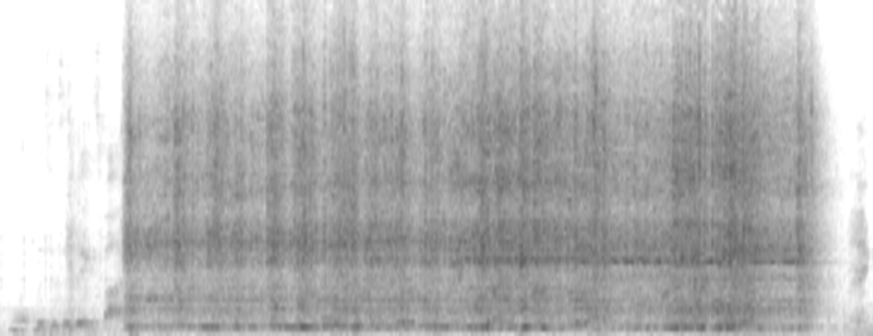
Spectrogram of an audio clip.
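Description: Steady high-pitched grinding and whirring for about nine seconds, then a brief louder sound at the end: a motorized dental float reducing a horse's tooth.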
